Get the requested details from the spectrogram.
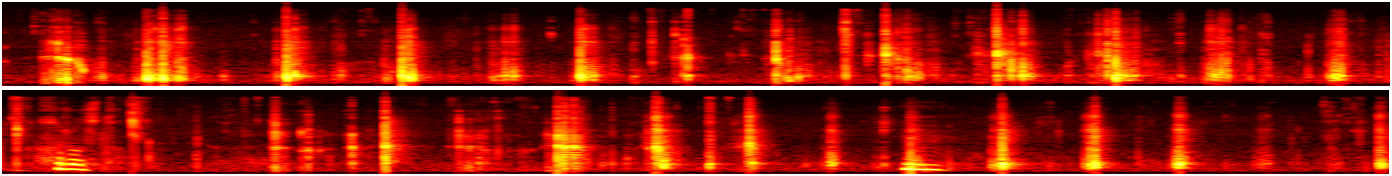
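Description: Pieces of chalk clink against a glass bowl.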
